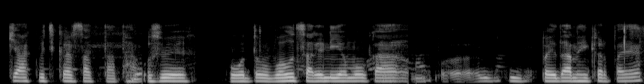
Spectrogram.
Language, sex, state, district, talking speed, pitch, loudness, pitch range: Hindi, male, Bihar, Araria, 150 wpm, 150 Hz, -25 LUFS, 150-155 Hz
